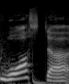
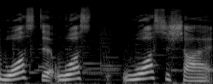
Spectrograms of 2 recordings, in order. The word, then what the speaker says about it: Worcestershire: No, it's just Worcester. It's just Worcestershire. Worcestershire sauce. You don't pronounce the says. Worcestershire. Is that how you pronounce it? Beans are disgusting. That's one thing. That's one thing I will not. Worcester. Oh, it's even shorter than I thought.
